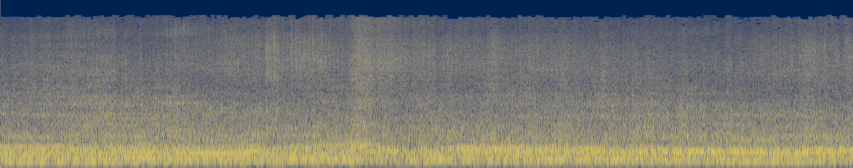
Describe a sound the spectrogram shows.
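A race car engine revs up and down as it speeds past.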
